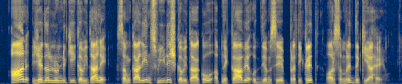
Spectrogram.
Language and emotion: Hindi, neutral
